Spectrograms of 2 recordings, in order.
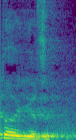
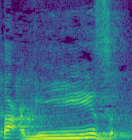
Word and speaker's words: تعویذ: تعویذ یا کشمیری کہتے ہیں تعیذ، یہ تعیذ کا یہاں کا تلفظ ہے لیکن اصل میں ہے تعویذ.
